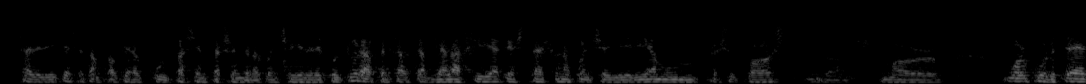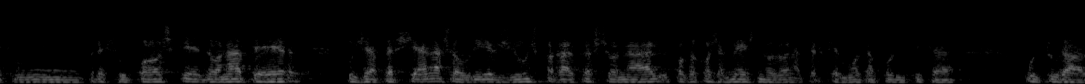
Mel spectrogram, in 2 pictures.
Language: Catalan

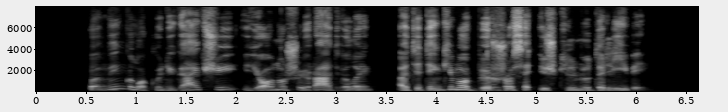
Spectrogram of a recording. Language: Lithuanian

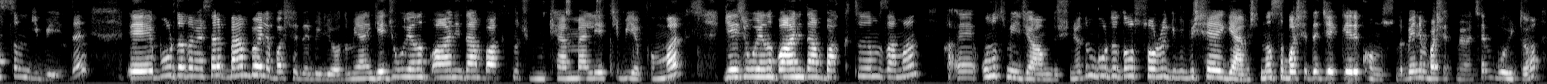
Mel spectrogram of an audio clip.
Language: Turkish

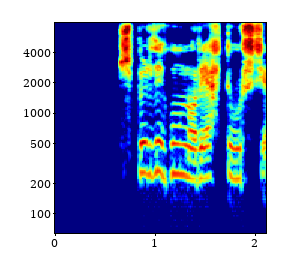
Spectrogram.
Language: Icelandic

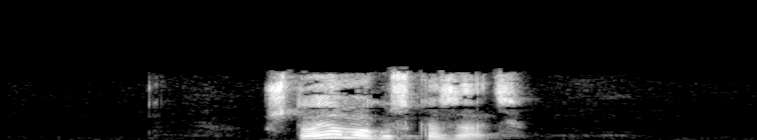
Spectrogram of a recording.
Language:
Belarusian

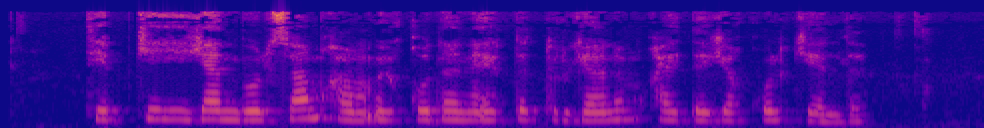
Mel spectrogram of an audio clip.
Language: Uzbek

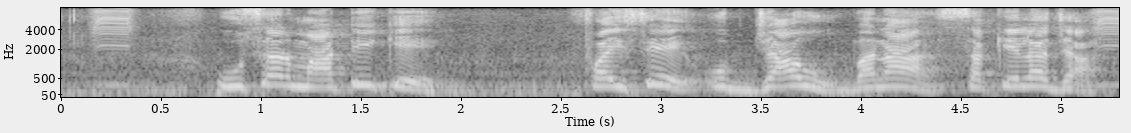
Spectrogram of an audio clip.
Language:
Bhojpuri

